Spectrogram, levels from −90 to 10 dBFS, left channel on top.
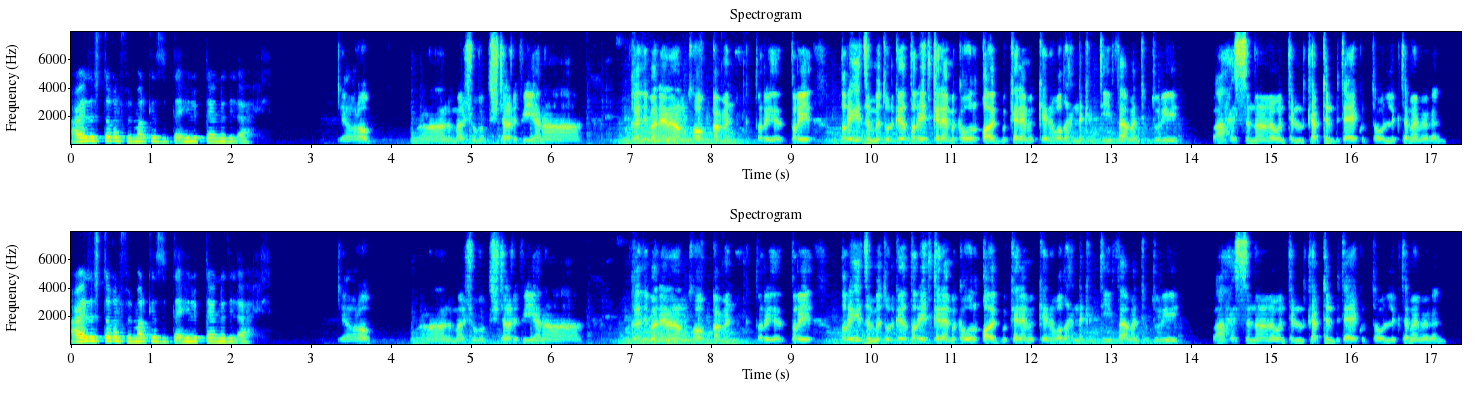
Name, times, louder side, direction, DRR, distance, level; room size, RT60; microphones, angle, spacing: voice 1, 0.0-2.3, right 2 dB, 20° right, 0.3 m, -31 dB
voice 2, 3.3-3.8 4.2-6.4 6.9-13.8 14.3-17.2, left 3 dB, 50° left, 1.1 m, -35 dB
sound 1, 3.5-8.7 9.3-11.3 11.8-11.9 12.1-14.0, left 2 dB, 85° left, 1.0 m, -46 dB
4.1 x 2.1 x 3.5 m
head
